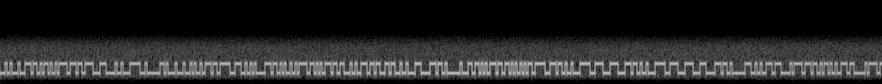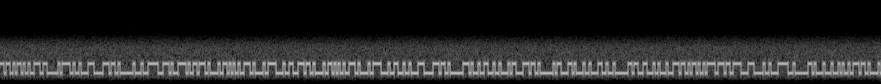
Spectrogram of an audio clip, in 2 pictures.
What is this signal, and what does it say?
RTTY (50 baud, 450 Hz shift), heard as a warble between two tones, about 750 Hz centre, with radio static. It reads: … DE OM5GQF TNX FER CALL. UR RST 599 599. NAME DAVE DAVE. QTH KRAKOW KRAKOW. HW? BG0LCQ DE OM5GQF …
